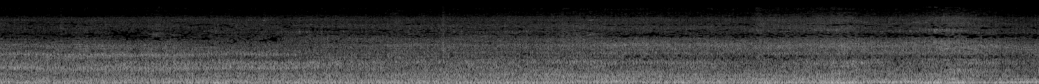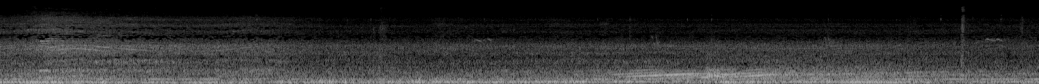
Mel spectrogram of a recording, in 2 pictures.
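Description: Road traffic passing: a steady rumble of car engines and tyres, with a brief rising and falling whine near the end.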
